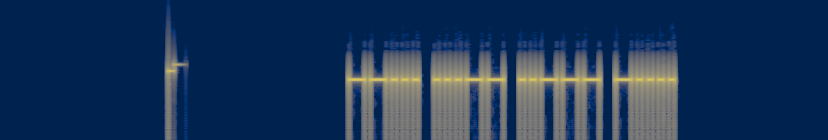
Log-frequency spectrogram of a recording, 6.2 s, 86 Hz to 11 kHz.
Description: Morse code, heard as a keyed tone, about 30 wpm, 700 Hz. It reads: 7326
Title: Common Cut Numbers - 4-Digit 30wpm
